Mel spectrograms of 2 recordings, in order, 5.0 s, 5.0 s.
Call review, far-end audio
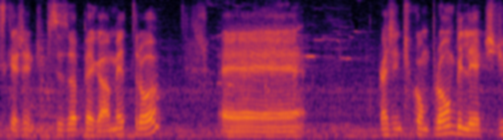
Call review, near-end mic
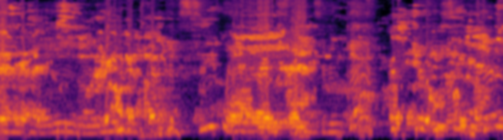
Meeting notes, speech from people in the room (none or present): present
